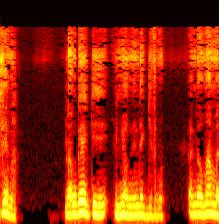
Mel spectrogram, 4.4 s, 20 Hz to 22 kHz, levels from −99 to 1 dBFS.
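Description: Speech runs throughout with plainly audible codec damage, likely Vorbis compression at a low rate, which fits roughly 33 kbps. The treble is coded as grainy noise rather than fine detail, and a spectrogram shows a hard ceiling with nothing above 14.2 kHz and speckled texture beneath it.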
